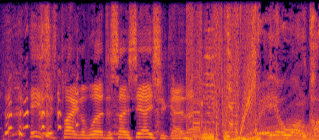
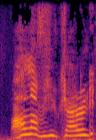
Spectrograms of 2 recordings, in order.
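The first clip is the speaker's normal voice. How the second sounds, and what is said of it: Squawking parrot impression. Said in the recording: “a parrot owner was alerted ... his talkative pet let the cat out of the bag by squawking ... do a little impression of how that might have sounded”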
